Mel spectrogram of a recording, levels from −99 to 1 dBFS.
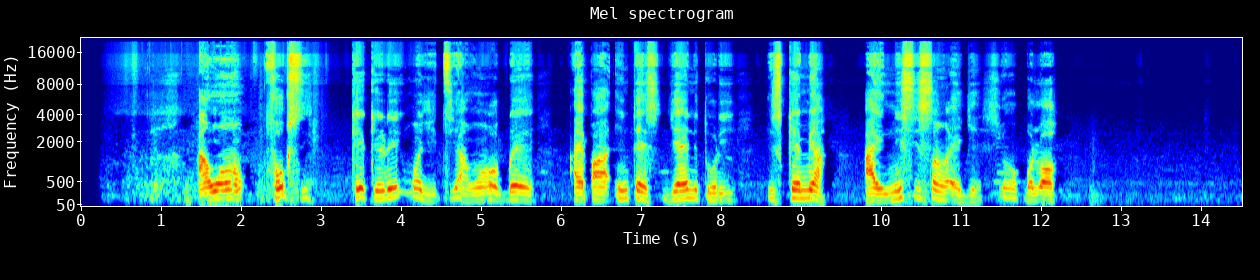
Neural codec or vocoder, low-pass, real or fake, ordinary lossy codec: none; none; real; none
